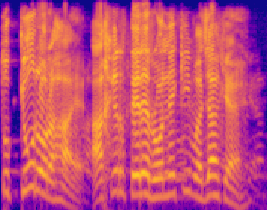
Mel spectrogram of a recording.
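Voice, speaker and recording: A man's voice: high voice, very animated. A man preaching a sermon who voices a kind, wealthy man earnestly consoling a crying stranger. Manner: warm, reassuring, earnest. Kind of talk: sermon storytelling.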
